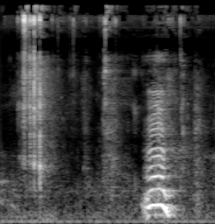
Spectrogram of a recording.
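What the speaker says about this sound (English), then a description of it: "Listen to the crunch." Someone bites into crispy oil-free chickpea flour onion rings, giving a few sharp close crunches followed by a louder chewing burst with a brief voiced murmur near the end.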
